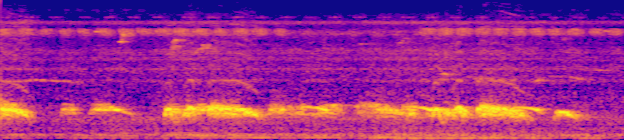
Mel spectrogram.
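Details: Kích bổi cooing from a caged spotted dove in Vĩnh Long, Vietnam. A long series of throaty low coos, short notes running into a drawn, quavering phrase that fades at the end, with faint chirps behind.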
